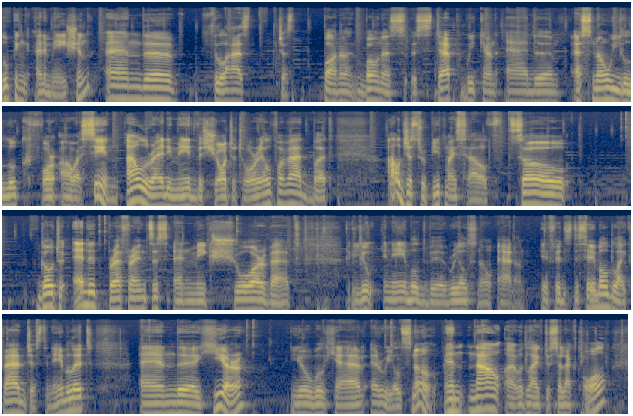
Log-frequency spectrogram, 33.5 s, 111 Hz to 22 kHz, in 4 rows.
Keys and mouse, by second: 16.8-18.4 drag, 28.5 click, 30.4 click, 31.5 click.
